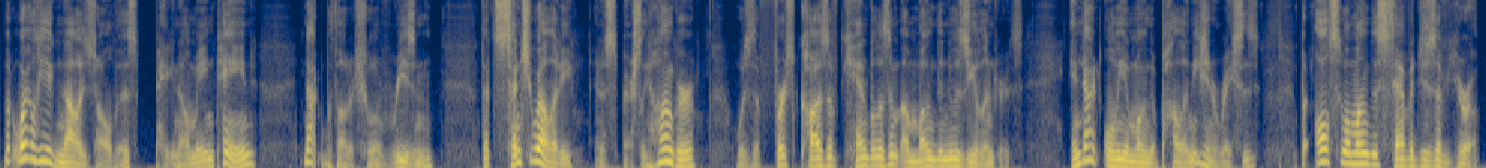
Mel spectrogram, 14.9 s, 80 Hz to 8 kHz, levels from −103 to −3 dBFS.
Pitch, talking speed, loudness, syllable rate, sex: 120 Hz, 175 wpm, -22 LUFS, 6.6 syllables/s, male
